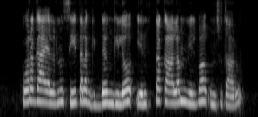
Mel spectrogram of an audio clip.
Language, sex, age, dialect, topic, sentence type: Telugu, female, 18-24, Central/Coastal, agriculture, question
